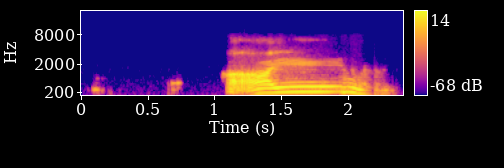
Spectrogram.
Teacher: আইন 3 আলিফ পরিমাণ টান দেন, 1 আলিফ নয়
